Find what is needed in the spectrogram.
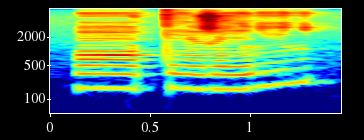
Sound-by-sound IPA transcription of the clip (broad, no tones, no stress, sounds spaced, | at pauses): õː t t̪ ĩ ʐ ĩ ʎ i ʎ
